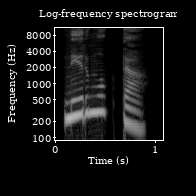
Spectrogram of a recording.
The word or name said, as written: ನಿರ್ಮುಕುತ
